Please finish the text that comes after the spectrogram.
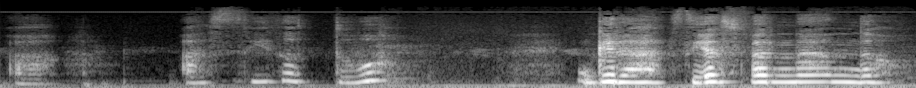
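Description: A woman's voice: sits high, little pitch movement, very slow, darkish tone. An actress playing a tender, despairing young woman in a radio drama, with solemn, poetic delivery. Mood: weak, grateful. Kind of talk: melodramatic radio play acting.

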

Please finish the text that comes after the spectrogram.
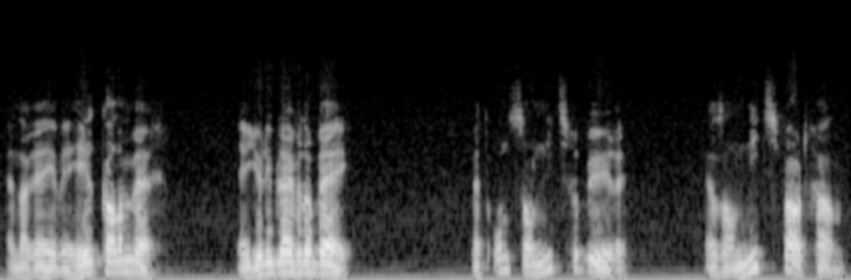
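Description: An actor playing a cold, commanding gang boss in a 1960s radio drama, giving measured threats and curt orders. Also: male voice, medium pitch, lively intonation, close to an everyday voice. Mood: cold menace. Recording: tinny, band-limited old radio recording.

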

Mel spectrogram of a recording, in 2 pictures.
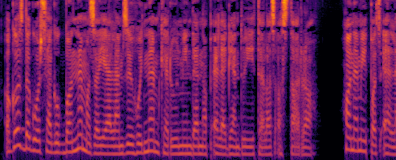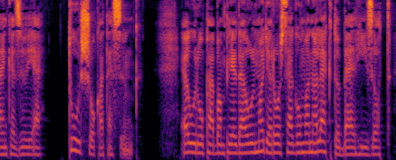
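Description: A woman's voice: deep voice, warm tone. A woman reading scripted narration for a radio feature. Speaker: programme narrator.

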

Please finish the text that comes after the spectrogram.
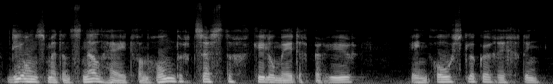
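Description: A man narrating an adventure to young listeners in measured, scripted school radio style. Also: lowish voice, darkish tone, husky. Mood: measured, dramatic. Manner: measured storytelling. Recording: dull old radio recording.

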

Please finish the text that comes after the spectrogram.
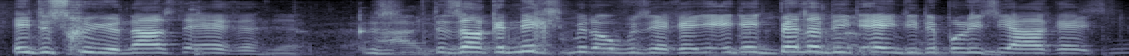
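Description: A man's voice: steady tone, quick pace, crowd noise, natural voice. An actor playing a hapless, timid male grape picker in a radio drama, stammering and whining plaintively. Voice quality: very high-pitched. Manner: stammering, whining, repeats words.

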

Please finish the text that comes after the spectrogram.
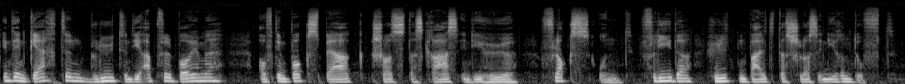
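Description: A man playing a wry, reflective narrator recalling his wartime youth in literary radio drama, measured and lyrical. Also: medium pitch, darkish tone. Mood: vivid, lyrical.

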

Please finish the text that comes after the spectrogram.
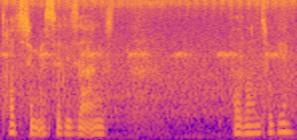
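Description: An actor playing a calm, pragmatic forest dweller in a naturalistic radio drama, matter-of-fact and gently probing. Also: male voice, fairly high pitch, normal speed, noisy background, lightly acted. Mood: calm, reflective.

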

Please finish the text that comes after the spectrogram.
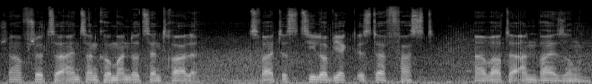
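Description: A terse, dutiful police marksman acted by a man in a radio drama. His voice is lowish and clipped, under very loud street noise. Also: steady tone, measured pace, natural voice. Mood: tense, focused. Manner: clipped, military reporting. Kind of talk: German radio drama acting.

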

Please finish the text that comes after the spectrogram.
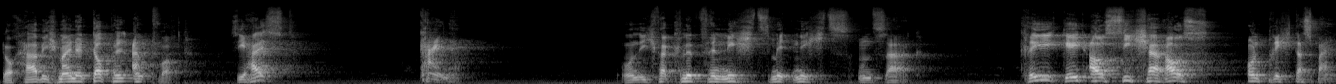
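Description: A gravelly old blind seer. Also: male voice, mid-range voice, very animated, slow, pauses often, pushed and bright, reverberant, exaggerated voice. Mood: oracular. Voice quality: gravelly, solemn declamation. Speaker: actor in radio drama. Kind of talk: stage verse drama.

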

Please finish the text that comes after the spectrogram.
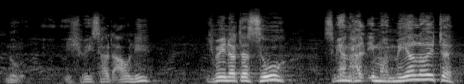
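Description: An actor playing an agitated, servile underling in a radio play, flustered and repeating himself in folksy speech. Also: male voice, fairly high pitch, very animated, moderate pace. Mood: anxious. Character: agitated, servile male underling bringing alarming news. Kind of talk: theatrical German radio play acting.

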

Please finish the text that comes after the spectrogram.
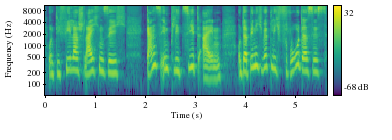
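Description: A woman's voice: fairly high pitch, expressive, measured pace. A woman co-hosting a podcast, explaining things in an earnest, conversational way. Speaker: podcast co-host, expert commentator. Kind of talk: conversational discussion.

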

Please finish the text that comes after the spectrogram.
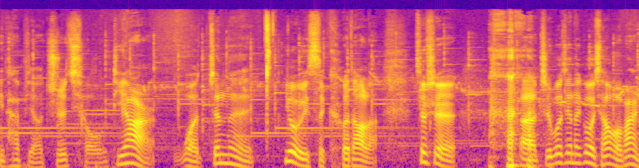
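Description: A man chatting casually as a livestream guest, addressing listeners directly with questions. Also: on the low side. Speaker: guest on an audio drama livestream.

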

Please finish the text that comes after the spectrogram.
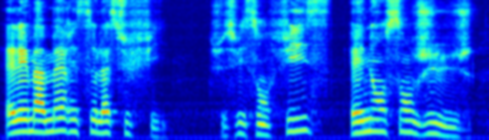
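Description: A composed young aristocrat , read by a woman, who speaks evenly and respectfully, never raising his tone. Beneath the calm lies unbending resolve, as in a read-aloud novel. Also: lowish voice, moderate pace, lightly acted. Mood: firm, warning. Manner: quiet, composed, turning firm and menacing. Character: calm, dignified young nobleman, unshakably firm.

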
